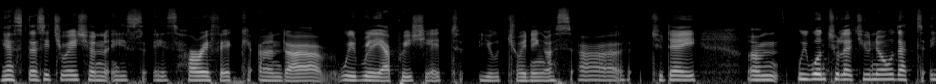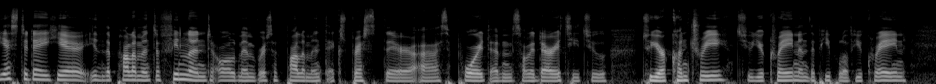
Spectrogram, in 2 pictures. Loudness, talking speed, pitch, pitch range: -29 LUFS, 165 wpm, 185 Hz, 175-205 Hz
